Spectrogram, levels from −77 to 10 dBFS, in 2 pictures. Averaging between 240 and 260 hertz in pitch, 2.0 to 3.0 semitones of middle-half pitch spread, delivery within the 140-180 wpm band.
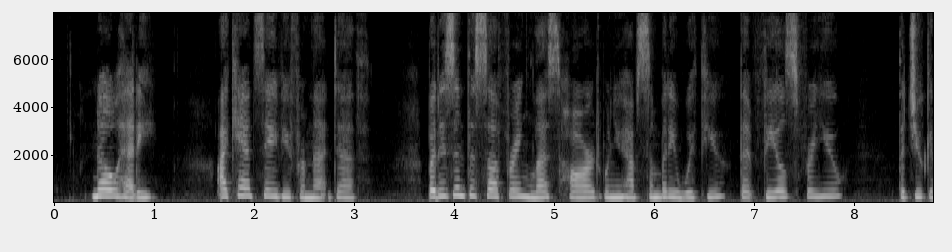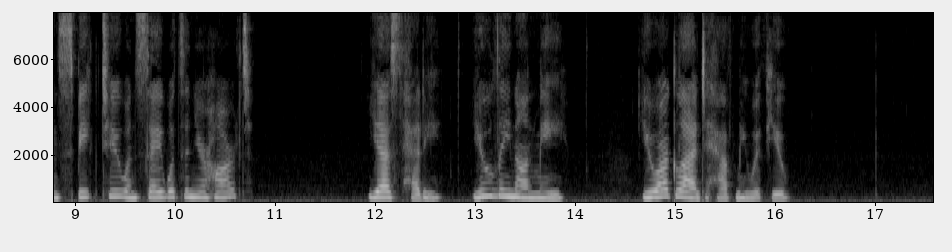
Yes: very high, 250 Hz; average, 2.7 semitones; average, 165 wpm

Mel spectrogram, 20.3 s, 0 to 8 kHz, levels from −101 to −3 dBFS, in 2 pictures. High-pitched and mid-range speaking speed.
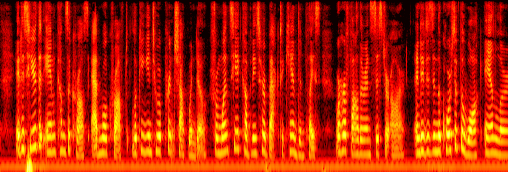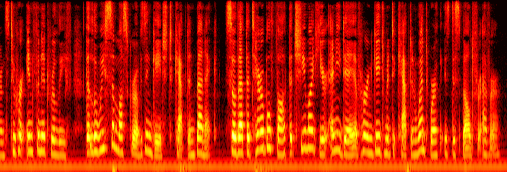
No: high, 240 Hz; fast, 215 wpm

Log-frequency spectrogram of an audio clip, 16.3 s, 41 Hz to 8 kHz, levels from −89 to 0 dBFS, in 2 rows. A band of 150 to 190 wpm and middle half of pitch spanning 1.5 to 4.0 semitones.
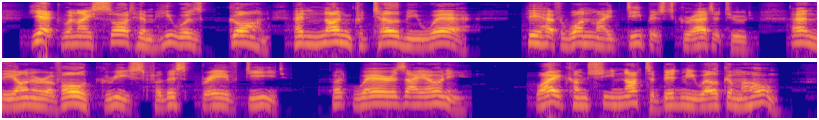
Yes: average, 160 wpm; average, 3.4 semitones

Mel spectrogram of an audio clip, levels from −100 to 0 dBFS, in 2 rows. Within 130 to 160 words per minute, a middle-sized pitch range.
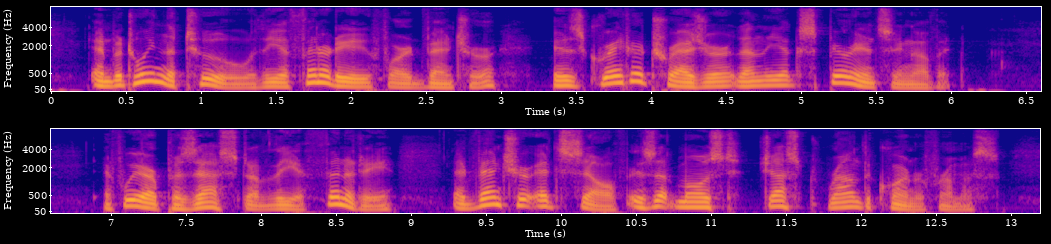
No: average, 155 wpm; wide, 7.6 semitones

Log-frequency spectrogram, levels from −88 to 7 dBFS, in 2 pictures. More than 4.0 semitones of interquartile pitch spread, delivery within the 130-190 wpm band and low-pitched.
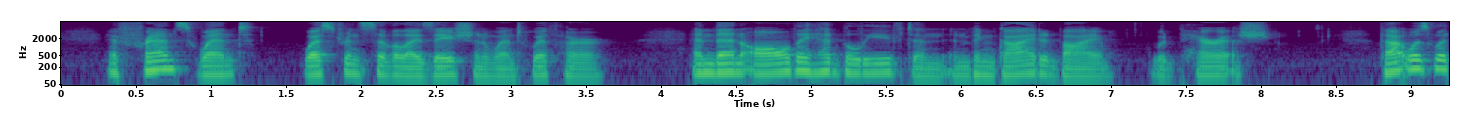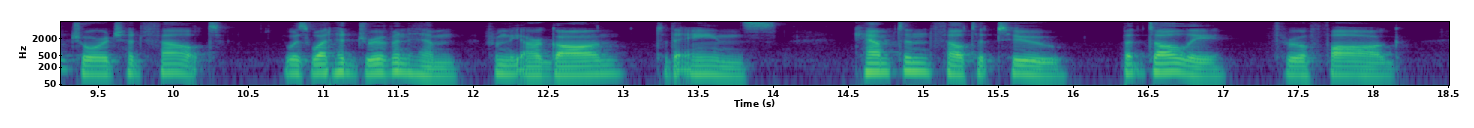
Yes: average, 4.4 semitones; average, 155 wpm; low, 110 Hz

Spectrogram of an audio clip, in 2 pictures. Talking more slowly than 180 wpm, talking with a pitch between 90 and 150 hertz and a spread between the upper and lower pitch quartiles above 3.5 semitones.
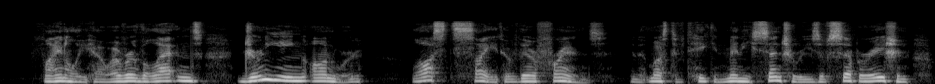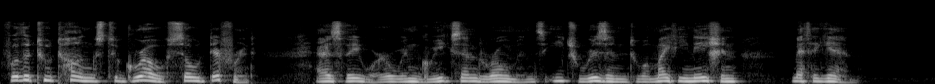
Yes: average, 140 wpm; medium, 140 Hz; average, 3.9 semitones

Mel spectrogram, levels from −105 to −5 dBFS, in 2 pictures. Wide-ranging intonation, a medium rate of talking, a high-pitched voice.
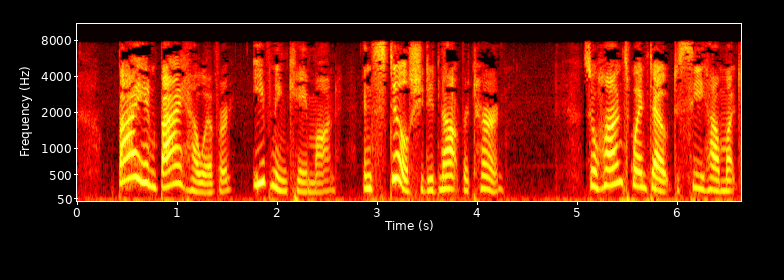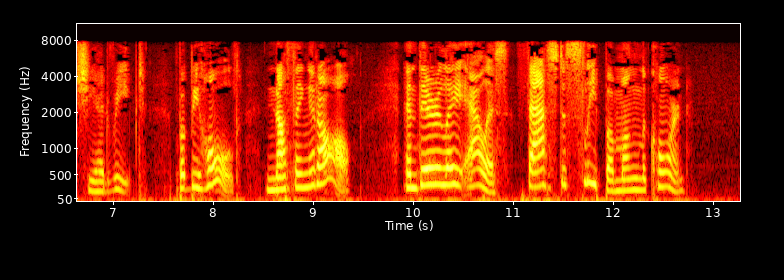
Yes: wide, 6.4 semitones; average, 170 wpm; very high, 250 Hz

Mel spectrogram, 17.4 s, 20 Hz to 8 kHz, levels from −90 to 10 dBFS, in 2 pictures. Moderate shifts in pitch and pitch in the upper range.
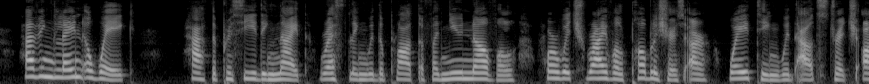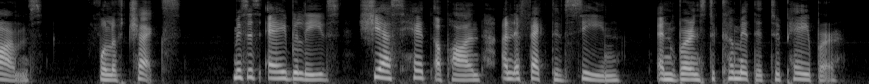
Yes: average, 3.6 semitones; high, 205 Hz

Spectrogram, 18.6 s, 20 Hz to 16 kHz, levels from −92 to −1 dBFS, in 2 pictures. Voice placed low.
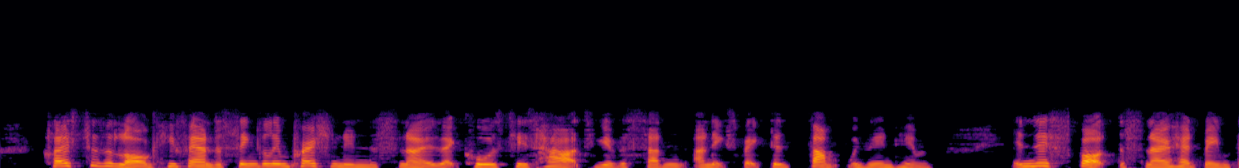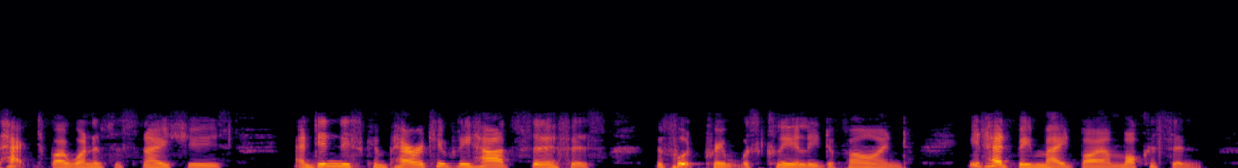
No: high, 195 Hz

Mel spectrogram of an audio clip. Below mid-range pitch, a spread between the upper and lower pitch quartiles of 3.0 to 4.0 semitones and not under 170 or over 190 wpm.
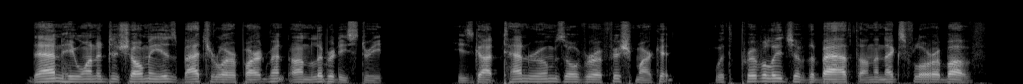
No: low, 120 Hz; narrow, 2.5 semitones; average, 175 wpm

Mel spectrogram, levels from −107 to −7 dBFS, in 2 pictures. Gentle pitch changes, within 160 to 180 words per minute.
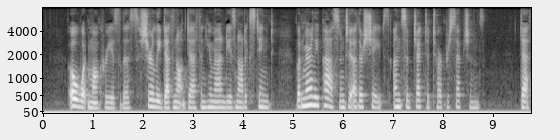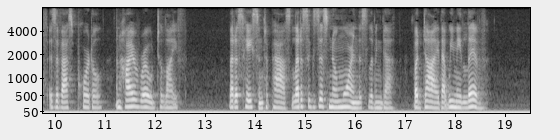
Yes: narrow, 2.1 semitones; average, 170 wpm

